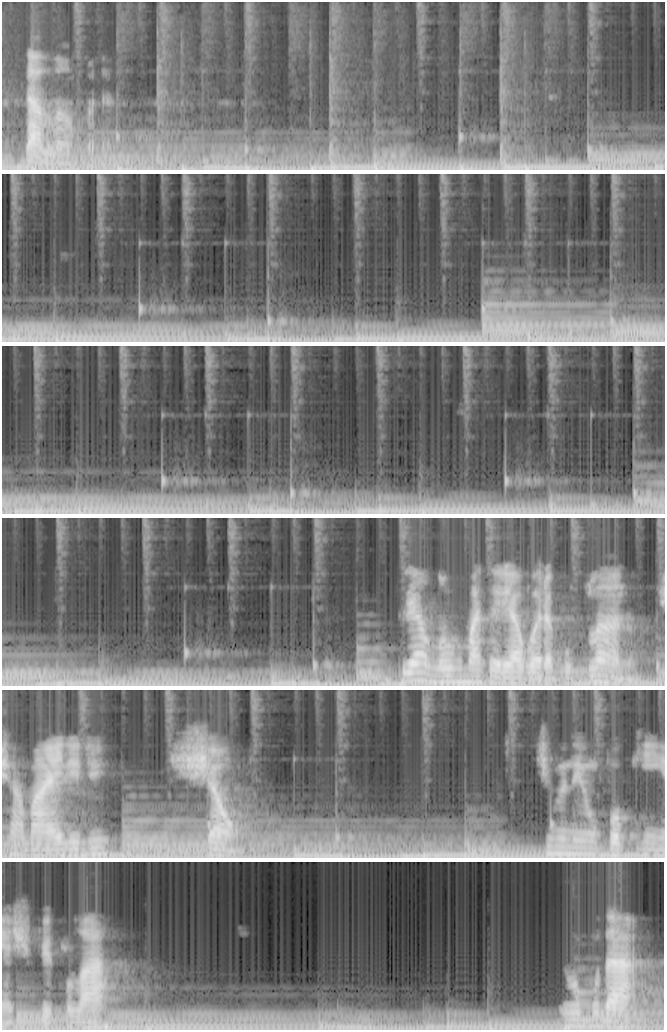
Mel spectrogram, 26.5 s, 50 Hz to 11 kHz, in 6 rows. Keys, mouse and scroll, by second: 1.6 KP_0, 3.1-5.8 middle drag, 5.8-7.7 drag, 9.5 Home, 12.5-19.3 drag, 21.6-24.6 drag, 25.5-26.5 drag.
